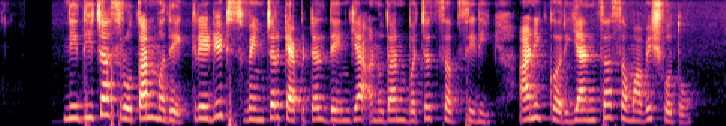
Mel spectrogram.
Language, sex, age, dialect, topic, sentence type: Marathi, female, 36-40, Northern Konkan, banking, statement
